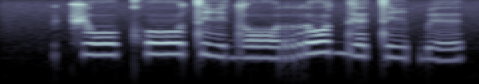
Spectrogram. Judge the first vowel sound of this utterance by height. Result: mid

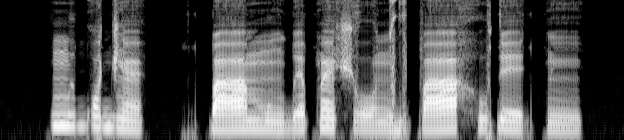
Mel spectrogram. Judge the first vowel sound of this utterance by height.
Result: high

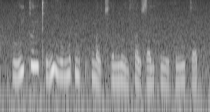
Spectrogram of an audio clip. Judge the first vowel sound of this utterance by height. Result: high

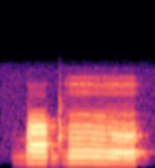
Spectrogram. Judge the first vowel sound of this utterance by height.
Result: mid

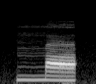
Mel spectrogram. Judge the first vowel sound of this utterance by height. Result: low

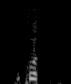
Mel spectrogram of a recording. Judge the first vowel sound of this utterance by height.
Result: low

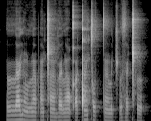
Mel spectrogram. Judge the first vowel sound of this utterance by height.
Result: low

